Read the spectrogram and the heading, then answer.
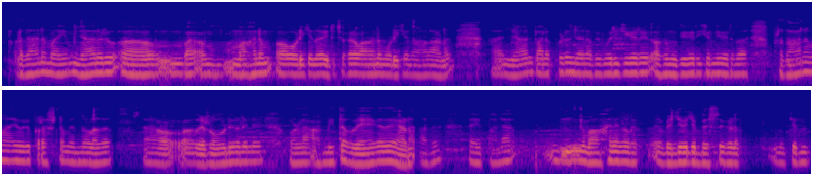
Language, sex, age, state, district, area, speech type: Malayalam, male, 18-30, Kerala, Idukki, rural, spontaneous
